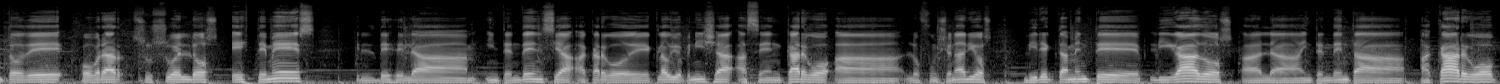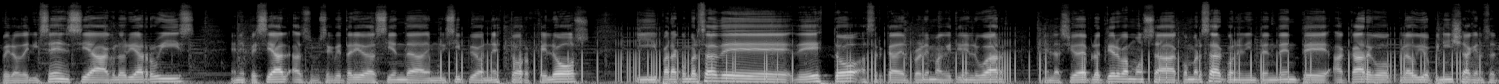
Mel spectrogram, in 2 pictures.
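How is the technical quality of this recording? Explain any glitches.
A train of clicks spoils the last stretch of the recording. From 19.41 s to 29.81 s, a sharp pulse of much the same shape keeps cutting in at about 10 per second. The spacing is uneven, adding up to around a hundred clicks that stand roughly 15 dB above the surrounding sound. The cause is likely electrical interference or a faulty connection or power supply injecting pulses into the signal. Unlike random crackle or isolated pops, these similar ticks persist through quiet gaps.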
